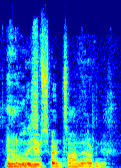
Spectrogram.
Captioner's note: clears throat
